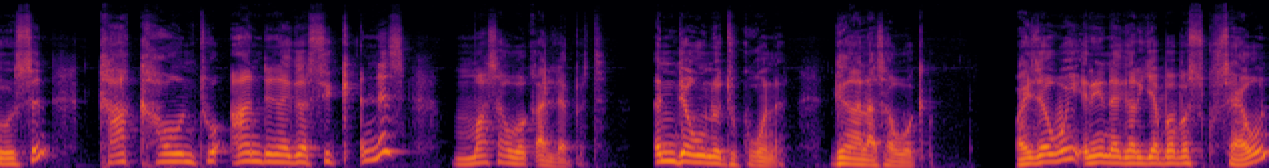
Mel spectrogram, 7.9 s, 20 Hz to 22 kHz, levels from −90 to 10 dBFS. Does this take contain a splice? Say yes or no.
no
